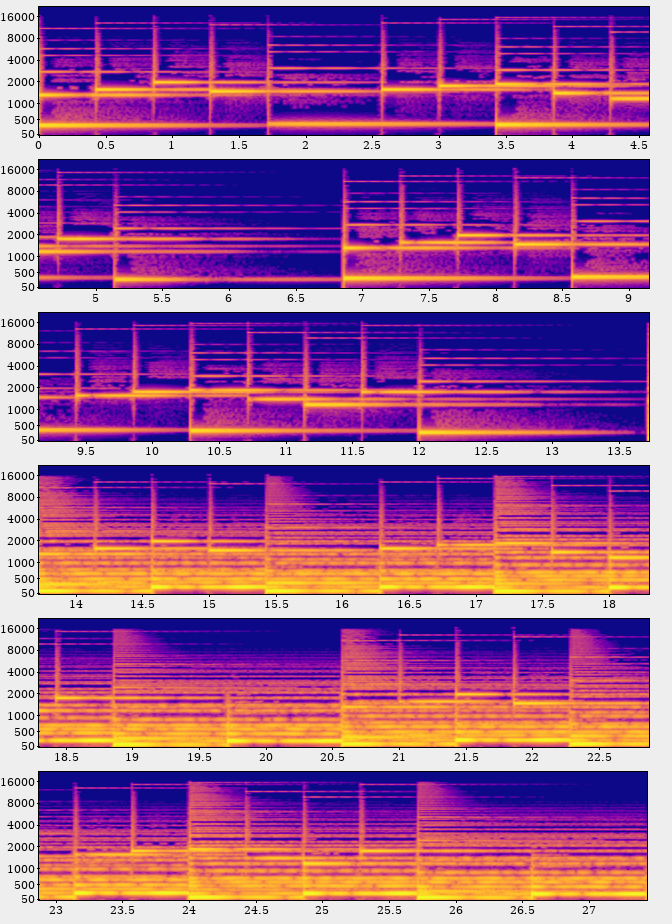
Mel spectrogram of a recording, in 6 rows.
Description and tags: salade de saison
8 bar gloomy, miserable, and morose loop (70 bpm) with some hope and promise. Pitful music with glokenspiel (or vibraphone or maybe something else) and synth.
